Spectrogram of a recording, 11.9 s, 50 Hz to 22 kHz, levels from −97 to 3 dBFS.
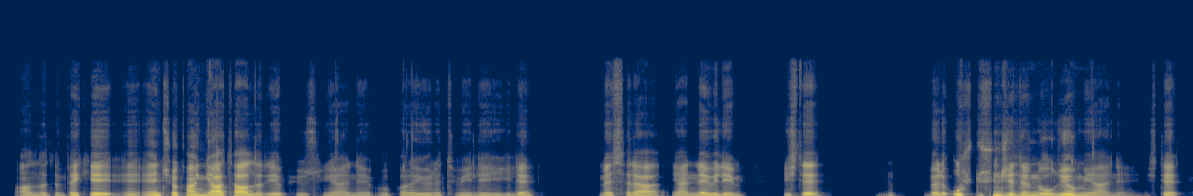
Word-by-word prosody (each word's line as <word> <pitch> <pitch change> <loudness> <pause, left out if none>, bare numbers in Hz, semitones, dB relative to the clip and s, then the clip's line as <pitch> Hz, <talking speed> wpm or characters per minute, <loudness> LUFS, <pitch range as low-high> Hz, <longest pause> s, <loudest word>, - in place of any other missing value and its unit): Anladım. 115 -1 -9
Peki, 150 +8 0 0.3
e 180 +2 -7
en 190 +4 0
çok 200 0 -1
hangi 215 +1 +3
hataları 125 -6 +5
yapıyorsun, 115 0 -10
yani, 115 -1 -11
bu 115 0 -17
para 115 0 -11
yönetimi 110 0 -10
ile 110 0 -10
ilgili? 130 +10 -6 0.7
Mesela, 120 +3 -2
yani, 115 0 -7
ne 150 +2 +1
bileyim, 110 -6 -4 0.4
işte, 130 +2 0 0.7
ı 135 - -19 0.3
böyle, 155 +1 -1
uç 150 -2 +2
düşüncelerin 160 +2 0
oluyor 140 +7 +5
mu 140 -7 -3
yani? 95 -2 -9
İşte, 115 -1 -3
120 Hz, 135 wpm, -23 LUFS, 110-150 Hz, 0.7 s, hataları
